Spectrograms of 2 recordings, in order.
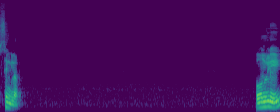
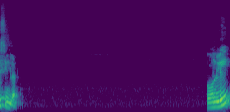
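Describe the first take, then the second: Both takes have the same delivery.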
